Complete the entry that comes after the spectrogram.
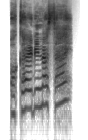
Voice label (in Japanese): お帰りなさいっ！ 大人×中音域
